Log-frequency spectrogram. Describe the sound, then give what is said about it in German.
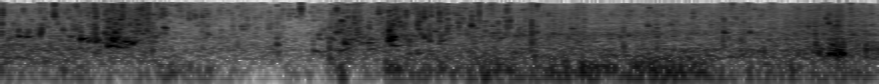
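Rain beginning to pour down outdoors in Iceland onto covered gear and a bag: a dense, steady hiss with scattered louder patters and splashes running through the whole clip. “Jetzt fängt es richtig an zu regnen, so eine Scheiße.”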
